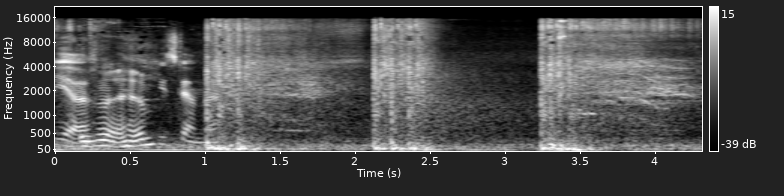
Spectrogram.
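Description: A gun fires several loud shots.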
